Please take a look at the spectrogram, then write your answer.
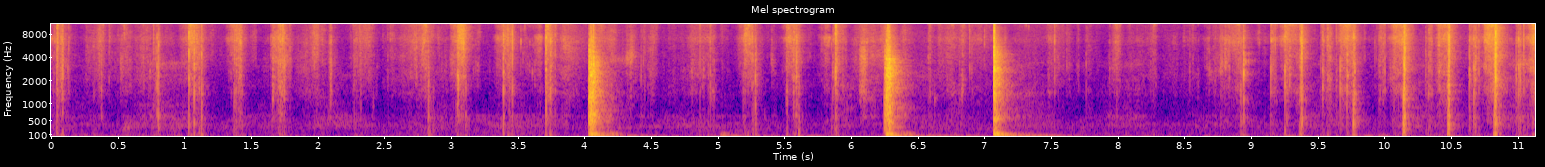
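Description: Tarot cards shuffled by hand, a quick run of crisp riffling flicks and soft slaps, with a few louder bridging snaps standing out, close and alone without talk.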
